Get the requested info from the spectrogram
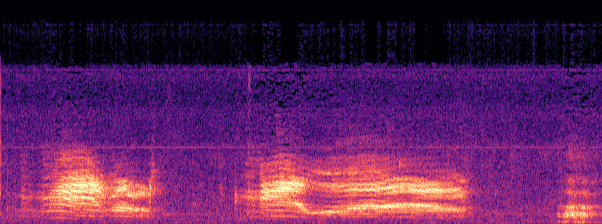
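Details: Domestic cat giving strange calls: a loud bending meow, then a long quavering, high yowl that slowly falls, and a brief final mew.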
